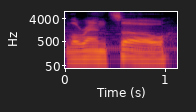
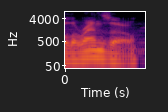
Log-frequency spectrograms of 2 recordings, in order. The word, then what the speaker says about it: Lorenzo: I've been saying Lorenzo this whole time because that's a common name that I hear in the United States, and it's pronounced Lorenzo over here. But I guess it's actually pronounced Lorenzo as opposed to Lorenzo.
